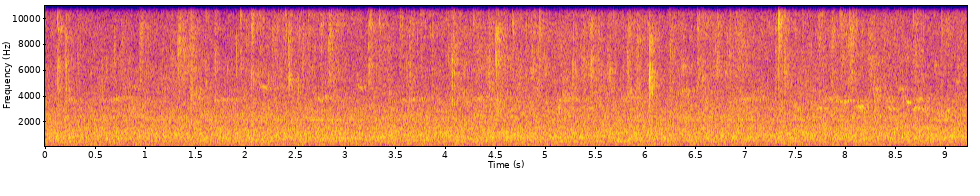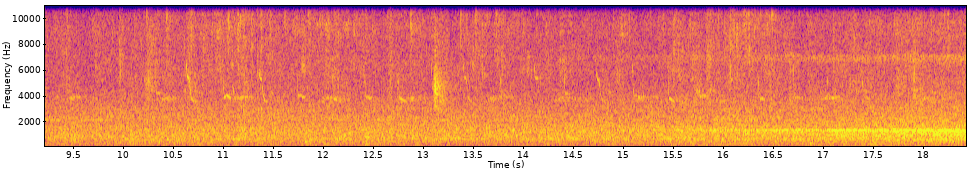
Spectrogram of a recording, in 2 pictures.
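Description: Steady rain falling on the platform and track, with scattered raindrop ticks. In the last few seconds a train's approach rises under the rain, with a steady high tone growing louder.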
